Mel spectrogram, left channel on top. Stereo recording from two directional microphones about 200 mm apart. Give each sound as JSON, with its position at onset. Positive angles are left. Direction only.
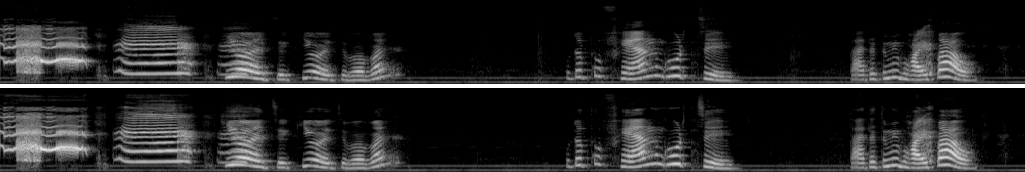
{"t": 0.0, "sound": "whimper", "side_deg": -20}
{"t": 5.9, "sound": "speech", "side_deg": -10}
{"t": 8.5, "sound": "speech", "side_deg": -30}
